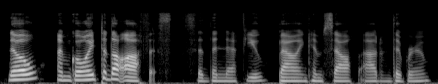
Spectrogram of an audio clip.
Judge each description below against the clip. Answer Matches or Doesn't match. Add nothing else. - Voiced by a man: Doesn't match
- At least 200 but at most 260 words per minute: Matches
